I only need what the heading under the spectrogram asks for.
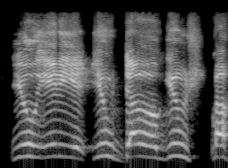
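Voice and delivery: very high, put-on hand-puppet voice. Showing how someone who was hurt can vent through a puppet: speaking as a hand puppet. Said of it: "I'm making like a puppet".

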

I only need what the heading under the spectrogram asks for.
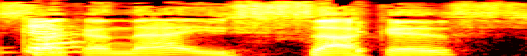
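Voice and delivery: put-on Australian accent. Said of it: "Australian, I think".

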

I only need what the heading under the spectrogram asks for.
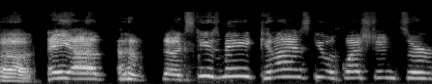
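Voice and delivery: high, slow, drawn-out, halting calling out. Calling up to a tree seer, yelling. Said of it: "You don't have to yell".

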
